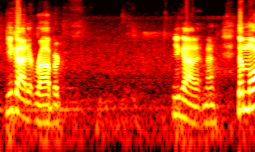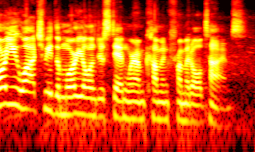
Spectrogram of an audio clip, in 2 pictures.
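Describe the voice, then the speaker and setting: A man's voice: a little high, expressive, fairly quick, pushed and bright. Chatty New man streaming outdoors. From New York. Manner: chatty, repeats himself, reads and answers viewer chat. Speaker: live streamer. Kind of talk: walking live stream chatting with viewers. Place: outdoors along a river. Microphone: wireless clip-on mic.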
